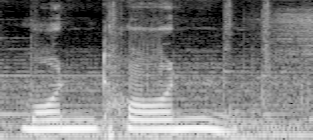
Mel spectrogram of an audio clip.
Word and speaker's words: มณฑล: 1 รอบ นะ คะ คำ ที่ มี ตัว ทองมณโฑ เนี่ย จะ ออก เสียง ได้ 2 แบบ นะ คะ คือ 1 ออก เสียง เหมือน มี เด็ก นะ คะ เช่น คำ ว่า บัณฑิต มณฑป บัณเฑาะว์ และ บัณฑุ ค่ะ ส่วน แบบ ที่ 2 ออก เสียง เหมือน ท. ทหาร ได้ แก่ คำ ว่า มณโฑ และ มณฑล มณฑา กุล ฑี ทัณฑสถาน และ จัณฑาล ค่ะ เจ้า ไป แล้ว นะ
